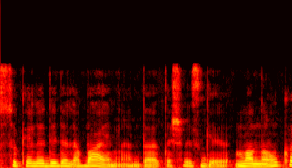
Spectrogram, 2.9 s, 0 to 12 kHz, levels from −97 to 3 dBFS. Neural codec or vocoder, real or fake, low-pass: codec, 16 kHz, 4 kbps, FunCodec, trained on Chinese and English, 50 frames a second; fake; 7.2 kHz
